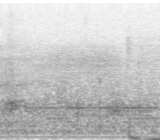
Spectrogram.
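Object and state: Nothing is struck.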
